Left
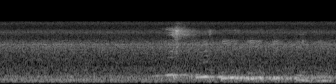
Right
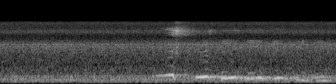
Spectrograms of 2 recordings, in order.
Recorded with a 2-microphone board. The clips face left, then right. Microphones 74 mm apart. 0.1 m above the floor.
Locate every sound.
1.5 s laughter: 25° right (ahead or behind), 1.1 m; by 3.3 s 10° right (ahead or behind), 2.5 m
